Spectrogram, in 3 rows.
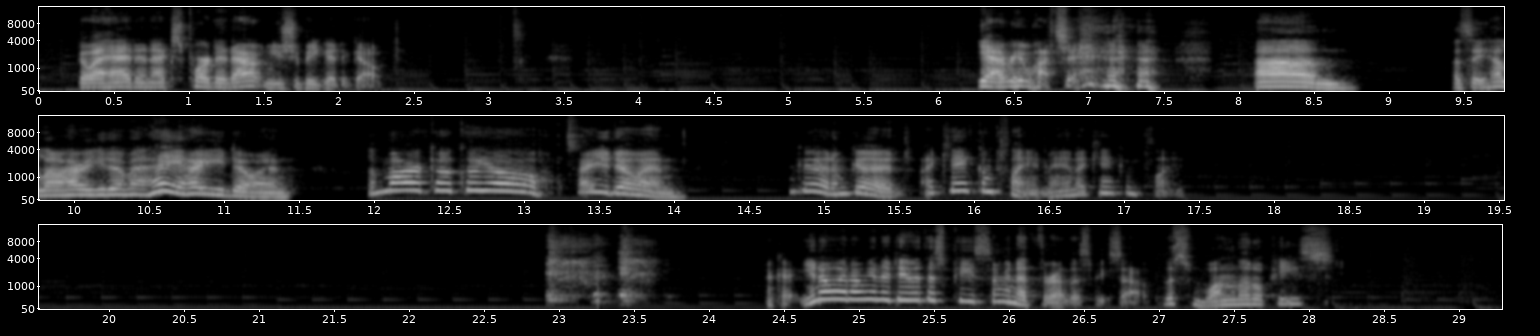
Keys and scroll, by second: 15.2-16.7 typing, 22.2 q, 28.1 shift+f, 28.5 shift+f.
